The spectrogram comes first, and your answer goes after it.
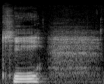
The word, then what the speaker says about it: Cay: boa types are called ke boas spelled c a y some people pronounce it K I think technically it's key but these two boas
